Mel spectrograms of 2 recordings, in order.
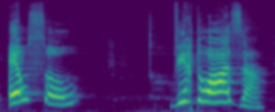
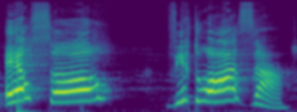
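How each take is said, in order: First: It is said calmly, with ordinary energy. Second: It is said with strong, forceful energy.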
